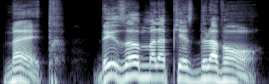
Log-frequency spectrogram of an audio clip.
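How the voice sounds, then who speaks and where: A man's voice: on the high side, sing-song, slow, a bit bright, dry recording, clean studio sound, voice pushed up, full character voice. A man reading an audiobook, voicing a stern, driven frigate commander who barks orders. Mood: determined. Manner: barking orders.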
